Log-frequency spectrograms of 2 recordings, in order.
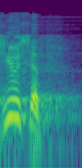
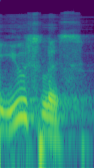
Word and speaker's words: Yusuf: we'll work on itah my name is Yousef can you say Yousef you said Yousef you're very good I wish you'd teach my wife she keeps mispronouncing it she calls me useless alhamdulillah now how many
